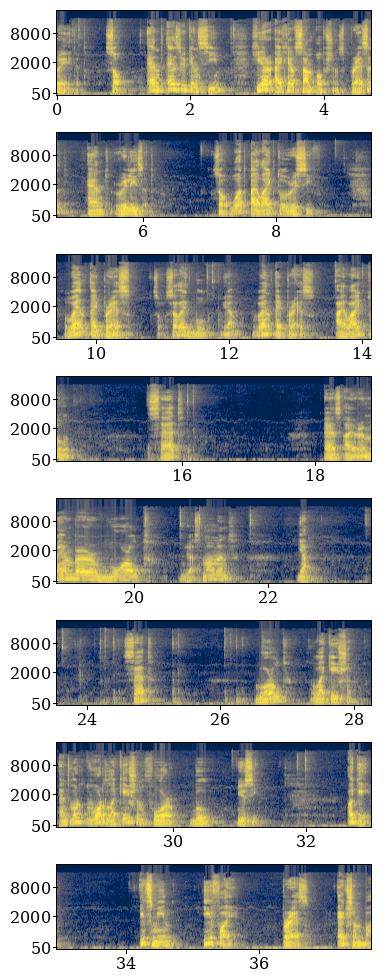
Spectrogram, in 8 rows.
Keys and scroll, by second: 14.5 s, 15.5 e, 16.2 t, 24.0-27.2 typing.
